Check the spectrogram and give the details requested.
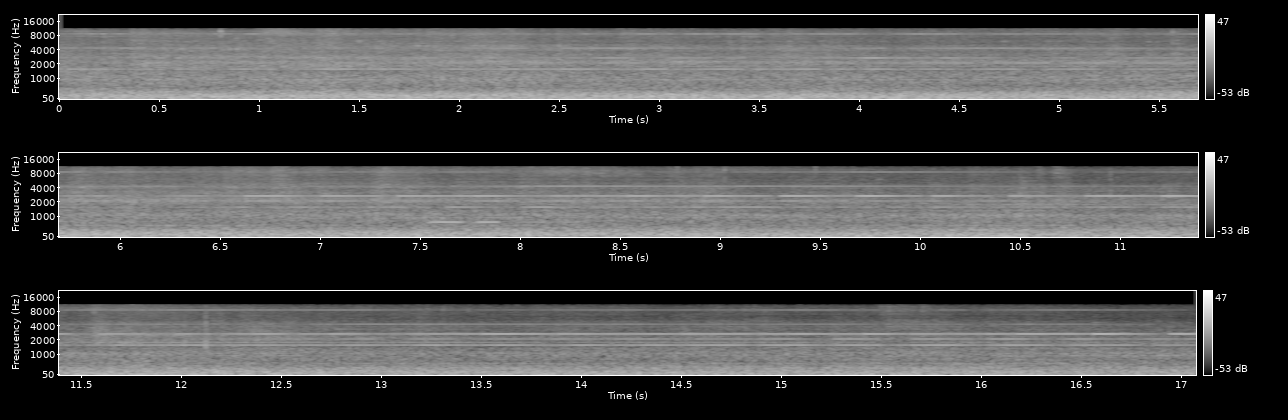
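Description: Freight cars rolling along the track with a steady rumble of wheels on rail. A few steady high whining tones ride over it, and the sound slowly fades as the end of the train moves away.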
